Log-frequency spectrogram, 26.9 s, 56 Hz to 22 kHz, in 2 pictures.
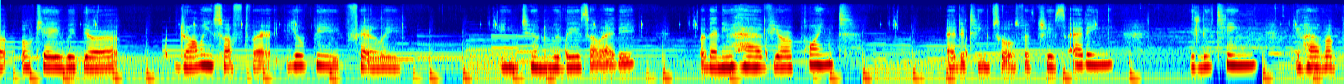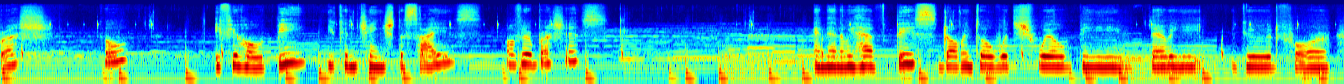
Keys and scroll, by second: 16.1 b.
